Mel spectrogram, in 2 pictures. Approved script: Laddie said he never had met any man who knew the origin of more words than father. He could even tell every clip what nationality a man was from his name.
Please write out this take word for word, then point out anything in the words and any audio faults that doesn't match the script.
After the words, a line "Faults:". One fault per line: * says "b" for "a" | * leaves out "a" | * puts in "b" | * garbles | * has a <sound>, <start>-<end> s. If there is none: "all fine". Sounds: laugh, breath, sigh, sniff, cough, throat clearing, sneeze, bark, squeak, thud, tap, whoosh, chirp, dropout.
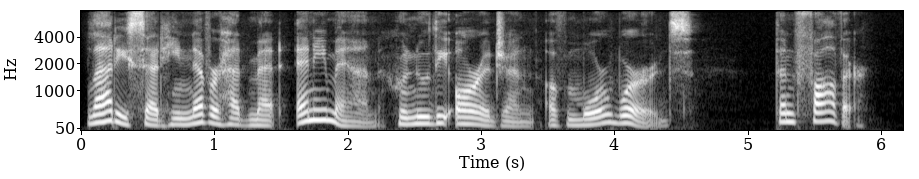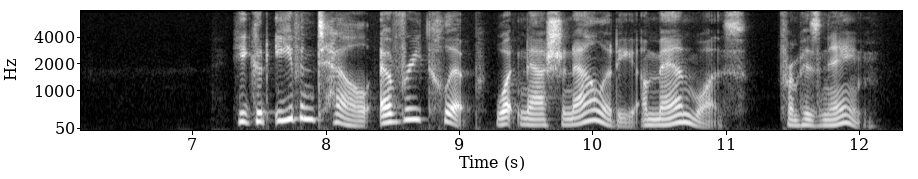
Laddie said he never had met any man who knew the origin of more words than father. He could even tell every clip what nationality a man was from his name.
Faults:
all fine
